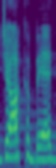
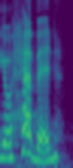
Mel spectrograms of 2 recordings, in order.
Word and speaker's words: Jochebed: Jochebed, however you say her name, we always said Jochebed, but it's really Jochebed, was the mother of Moses who would deliver a deliverer.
